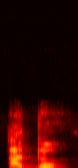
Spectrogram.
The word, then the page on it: Addò: Castellanetano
